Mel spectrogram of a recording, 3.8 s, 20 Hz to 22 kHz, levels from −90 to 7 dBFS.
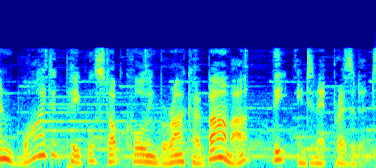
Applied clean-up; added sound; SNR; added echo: none; none; none; none.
